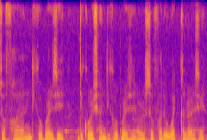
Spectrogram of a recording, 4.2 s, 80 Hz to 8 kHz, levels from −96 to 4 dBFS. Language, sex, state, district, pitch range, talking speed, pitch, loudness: Nagamese, male, Nagaland, Kohima, 95-105 Hz, 200 wpm, 95 Hz, -20 LUFS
